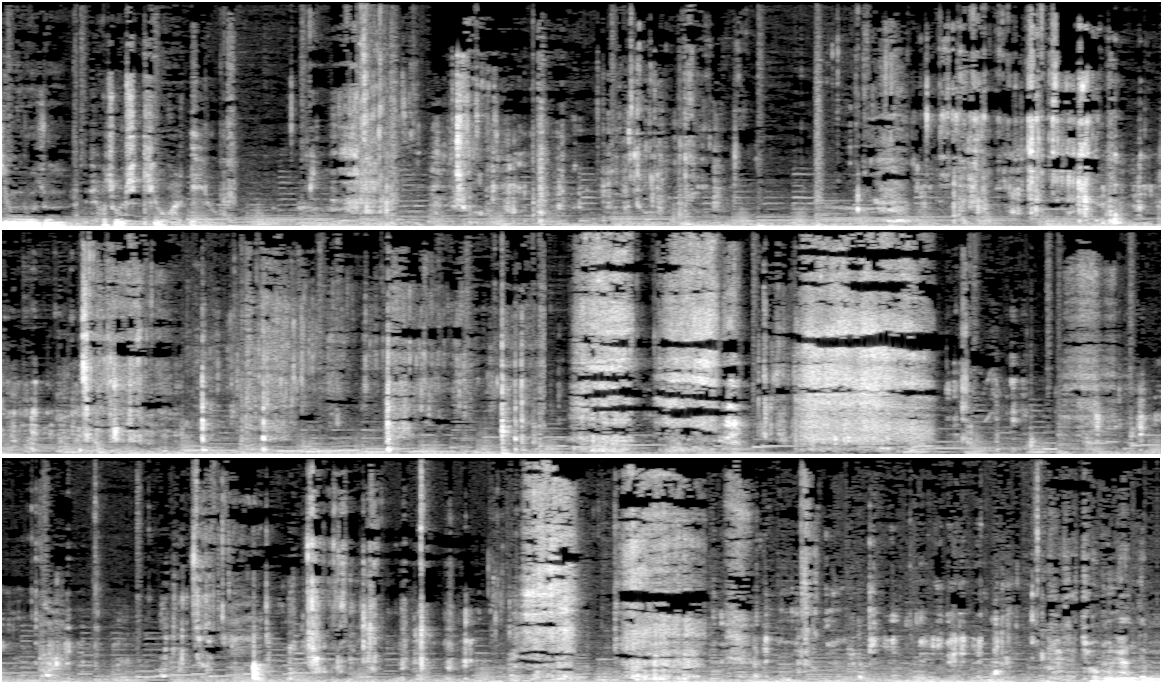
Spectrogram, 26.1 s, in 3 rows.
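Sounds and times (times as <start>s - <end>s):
wet chewing and mouth clicks: 1.5s - 25.6s
noodle slurp: 9.1s - 15.8s, 19.8s - 25.5s.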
